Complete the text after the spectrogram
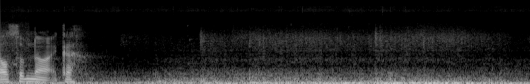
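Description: Muffled underwater ambience rumbles low and steady.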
